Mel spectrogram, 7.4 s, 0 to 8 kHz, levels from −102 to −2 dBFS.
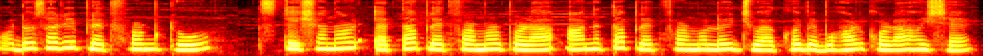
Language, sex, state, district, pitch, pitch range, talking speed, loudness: Assamese, female, Assam, Kamrup Metropolitan, 255 Hz, 245-275 Hz, 105 wpm, -14 LUFS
